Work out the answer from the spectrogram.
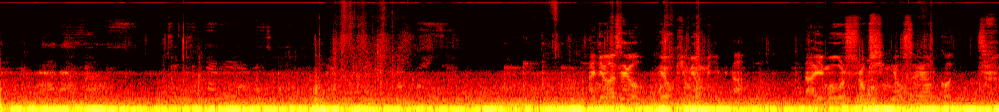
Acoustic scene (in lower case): car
